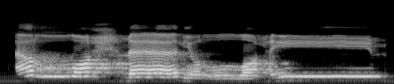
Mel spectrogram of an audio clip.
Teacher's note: Jadi sebelum mengucapkan ro-nya, ada alirannya dulu ketika masuk ke tasydidnya.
